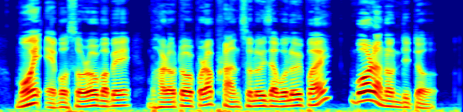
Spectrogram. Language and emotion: Assamese, happy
